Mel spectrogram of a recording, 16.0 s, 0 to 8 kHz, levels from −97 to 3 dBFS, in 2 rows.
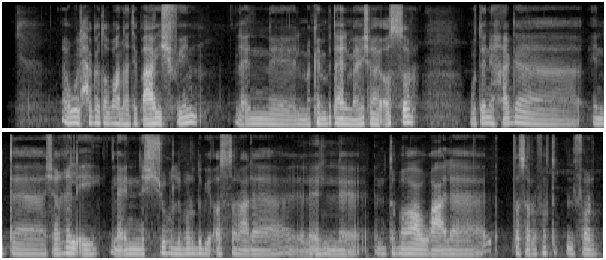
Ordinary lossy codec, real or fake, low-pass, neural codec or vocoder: none; real; 7.2 kHz; none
